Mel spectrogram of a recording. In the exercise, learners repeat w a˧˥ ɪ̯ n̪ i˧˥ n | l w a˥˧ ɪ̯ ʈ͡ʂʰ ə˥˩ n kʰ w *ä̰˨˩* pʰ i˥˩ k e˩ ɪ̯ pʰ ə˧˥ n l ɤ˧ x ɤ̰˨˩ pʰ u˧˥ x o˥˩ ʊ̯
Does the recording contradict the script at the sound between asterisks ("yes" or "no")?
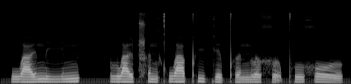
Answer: yes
